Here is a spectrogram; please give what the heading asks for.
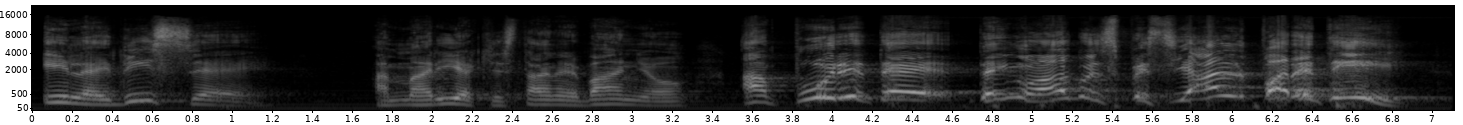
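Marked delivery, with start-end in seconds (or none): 3.5-7.0 high, loud, eager call through a door; excited shout. Acted. Juan calling to María in the bathroom, excited high shout. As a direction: call out to her, thrilled with the surprise.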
